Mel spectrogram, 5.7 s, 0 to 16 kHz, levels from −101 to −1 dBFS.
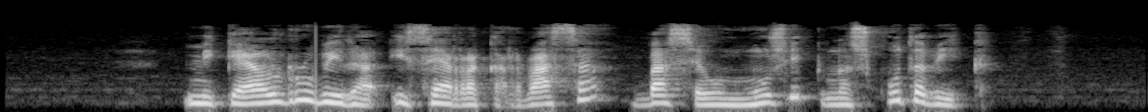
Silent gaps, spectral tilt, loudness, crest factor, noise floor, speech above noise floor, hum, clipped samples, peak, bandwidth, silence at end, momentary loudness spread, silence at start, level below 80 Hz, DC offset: none; -5 dB/octave; -20 LUFS; 20 dB; -69 dBFS; 49 dB; none; under 0.1%; -2 dBFS; 8 kHz; 0.8 s; 9 LU; 0.95 s; -62 dBFS; under 0.1%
